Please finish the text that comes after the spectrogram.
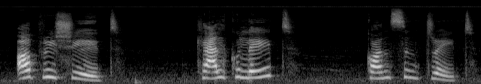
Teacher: Words, all these examples that I've been quoting are the words ending with ATE. Same rule book, they follow the stress pattern on antepenultimate syllable, that is last from the third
